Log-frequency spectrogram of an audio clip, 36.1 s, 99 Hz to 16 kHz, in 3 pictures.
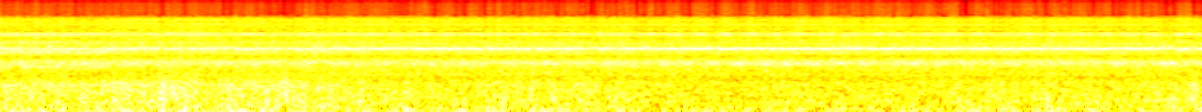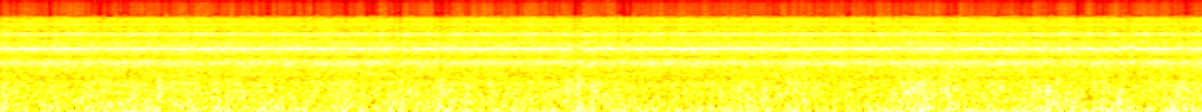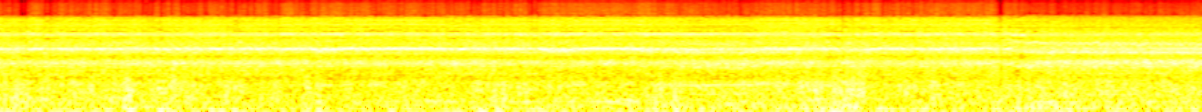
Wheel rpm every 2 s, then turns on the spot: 220, 230, 230, 230, 230, 230, 230, 230, 230, 230, 230, 230, 230, 230, 230, 220, 230, 220.
none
